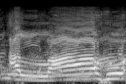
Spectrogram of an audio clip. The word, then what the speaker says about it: আল্লাহ: বেশি সওয়াব প্রদান করবেন সুবহানাল্লাহ নামাজ শুরু করি আল্লাহু আকবার সবাই পড়েন জোরে পড়েন আল্লাহু আকবার শুদ্ধ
